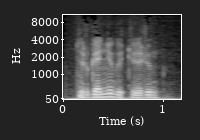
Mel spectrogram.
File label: get well soon, sakha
